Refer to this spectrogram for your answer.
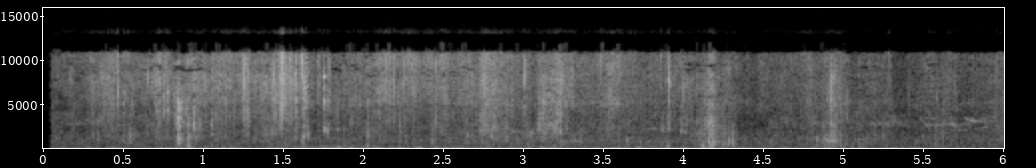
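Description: A donkey chewing, with steady, low, crunching bites and soft rustling.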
